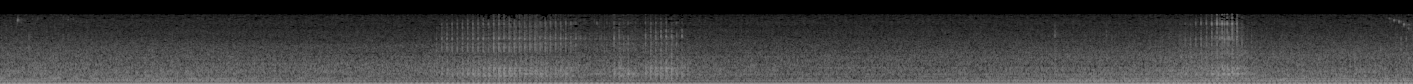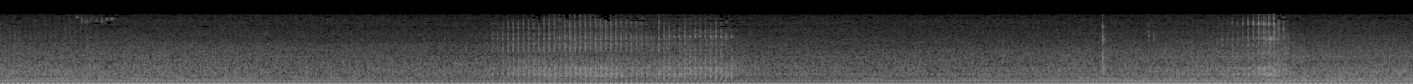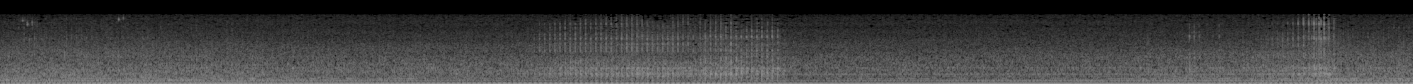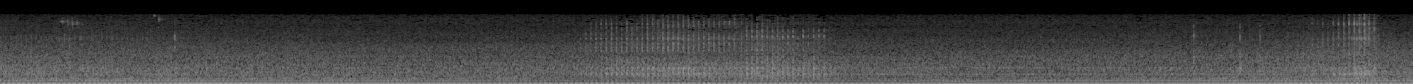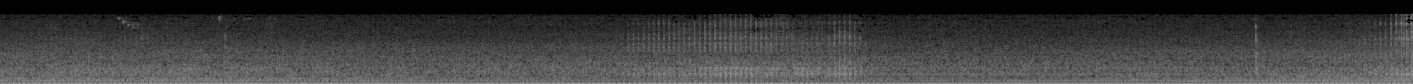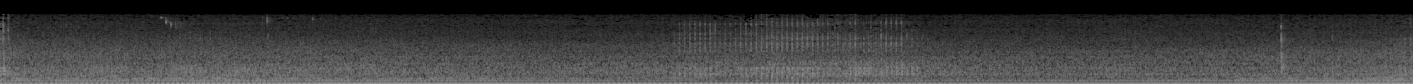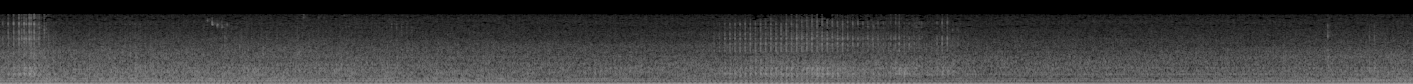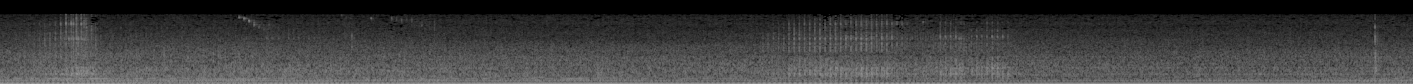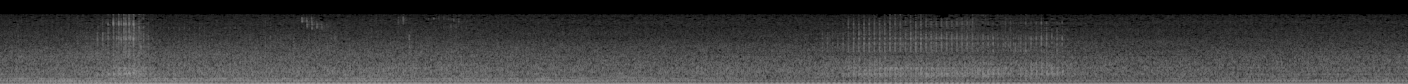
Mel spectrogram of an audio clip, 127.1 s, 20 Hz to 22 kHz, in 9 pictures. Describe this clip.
old ceiling fan in a quiet room
recorded with Zoom H6, XY stereo recording
ceiling-fan, fan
